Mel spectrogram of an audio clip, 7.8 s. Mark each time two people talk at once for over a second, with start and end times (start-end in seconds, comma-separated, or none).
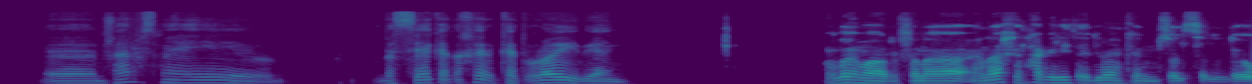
none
